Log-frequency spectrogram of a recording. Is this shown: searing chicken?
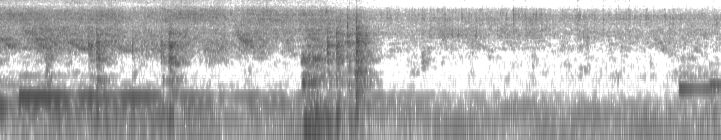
yes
